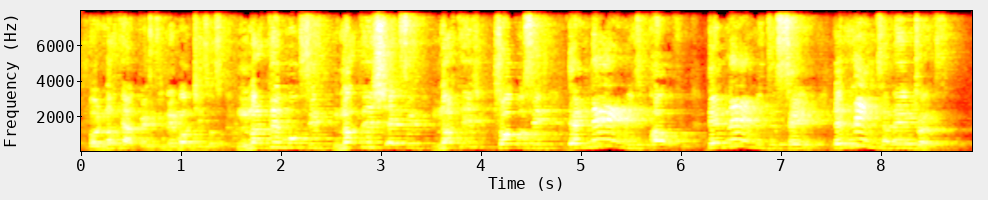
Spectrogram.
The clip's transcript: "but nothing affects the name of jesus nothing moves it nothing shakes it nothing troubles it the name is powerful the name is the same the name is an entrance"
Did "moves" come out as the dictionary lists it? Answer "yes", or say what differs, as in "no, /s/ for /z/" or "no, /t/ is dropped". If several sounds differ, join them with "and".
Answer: no, /s/ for /z/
